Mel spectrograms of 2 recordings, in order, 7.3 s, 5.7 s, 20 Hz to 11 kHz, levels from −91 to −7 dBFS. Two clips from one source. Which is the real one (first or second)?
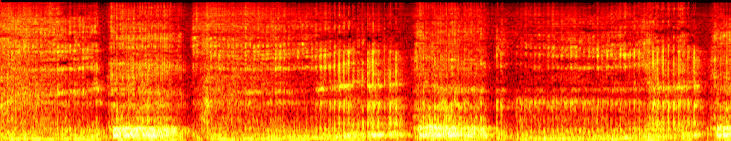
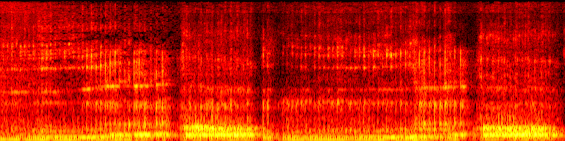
second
